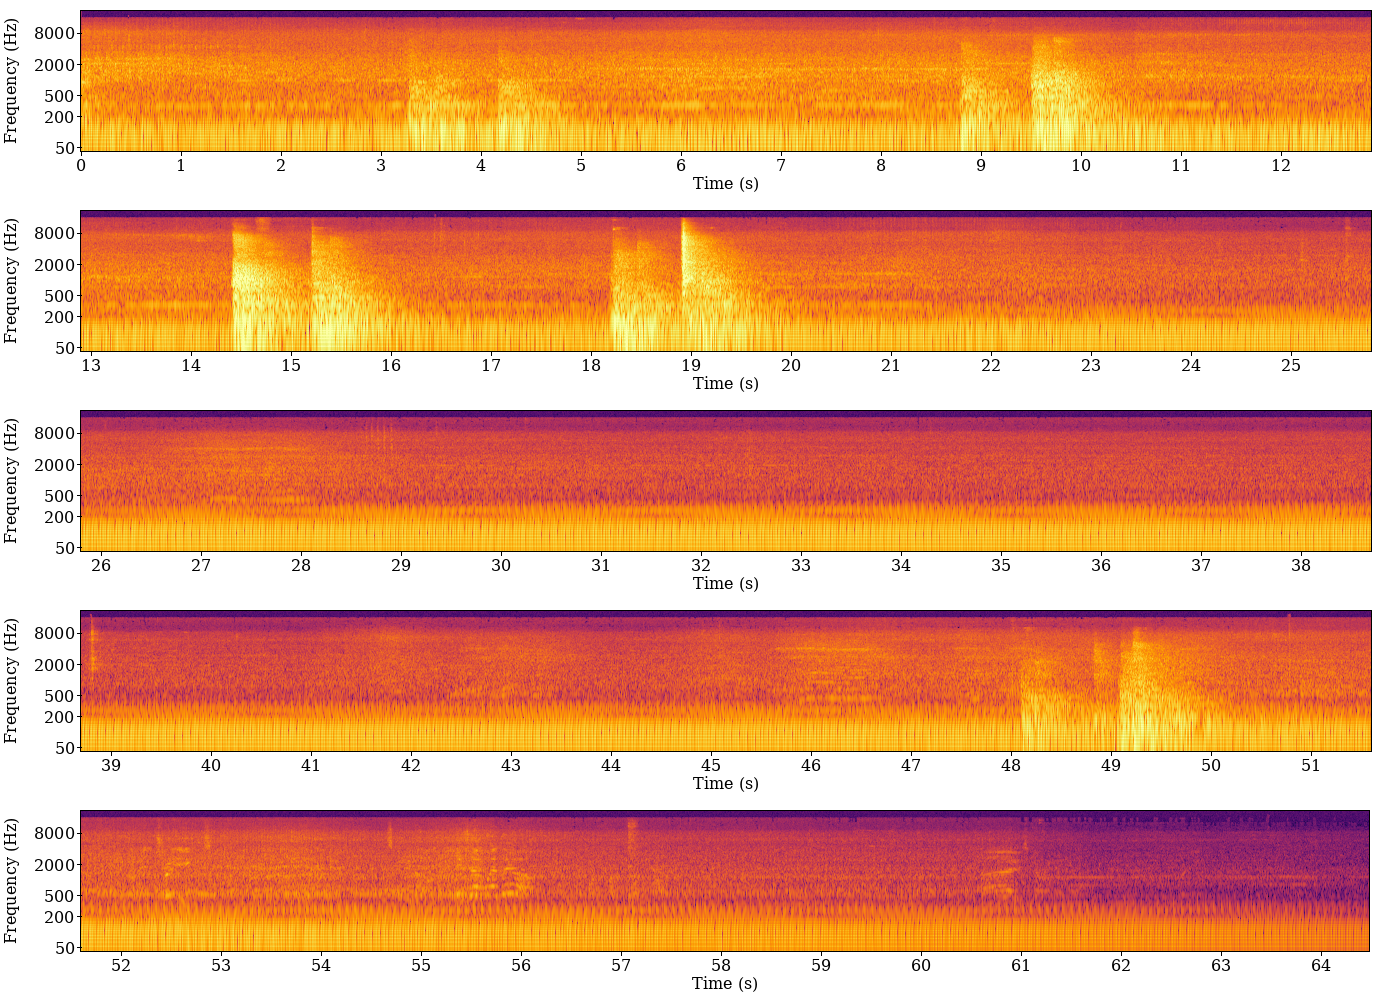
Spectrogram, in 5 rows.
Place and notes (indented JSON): {
  "title": "Trelissick Landing for King Harry Ferry, UK - King Harry ferry arriving at Trelissick",
  "date": "2013-03-05 16:00:00",
  "description": "Recorded on Falmouth University Field Trip with students from Stage 2 'Phonographies' module:\nSoundfield SPS200 recorded to Tascam DR-680, stereo decode",
  "latitude": "50.22",
  "longitude": "-5.03",
  "altitude": "22",
  "timezone": "Europe/London"
}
